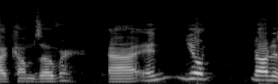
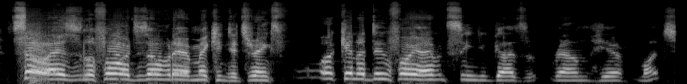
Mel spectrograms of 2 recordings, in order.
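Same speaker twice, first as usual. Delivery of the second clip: loud, higher barkeep patter; chatty barkeep; 6 semitones higher, 4 dB louder than usual. Acted. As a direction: make small talk with new customers. Barkeep chats to newcomers.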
